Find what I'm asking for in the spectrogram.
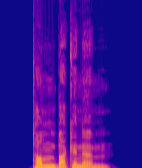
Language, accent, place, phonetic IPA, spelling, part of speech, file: German, Germany, Berlin, [ˈtɔmbakənəm], tombakenem, adjective, De-tombakenem.ogg
- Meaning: strong dative masculine/neuter singular of tombaken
